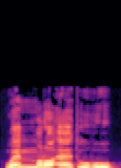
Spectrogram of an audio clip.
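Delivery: measured demonstration of "وامرأته" with held m; still-meem recitation. Shown as a demonstration. Teacher showing the silent meem, slow recital of "وامرأته". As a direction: recite "وامرأته" slowly, resting on the vowelless م and lengthening the final "hu". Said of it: "يبقى أسكن الميم".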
